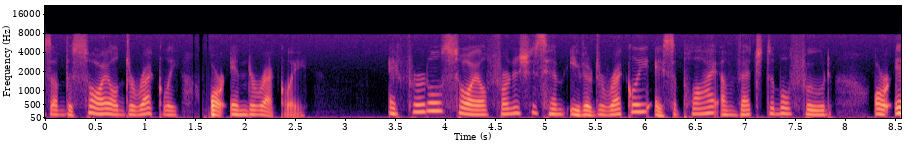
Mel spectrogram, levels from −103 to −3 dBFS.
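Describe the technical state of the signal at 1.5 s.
Packet loss on an ADPCM call spans 1.48 to 1.70 s: about 80 ms of hard-edged silent gaps, none longer than 40 ms, scattered across 160 ms. After each gap the decoder's predictor and step size have drifted from the sender's, so the speech returns slightly distorted before settling. A simple dropout would resume cleanly. The low bit depth with noise shaping, at 7 bits, also puts a steady hiss about 15 dB below the signal under this moment. It climbs steeply toward the top of the band and is far stronger than the light upper-band hiss of the G.722 coding.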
